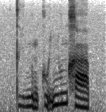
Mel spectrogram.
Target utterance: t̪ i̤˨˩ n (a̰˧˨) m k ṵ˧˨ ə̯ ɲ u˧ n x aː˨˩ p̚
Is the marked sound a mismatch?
yes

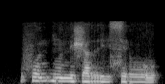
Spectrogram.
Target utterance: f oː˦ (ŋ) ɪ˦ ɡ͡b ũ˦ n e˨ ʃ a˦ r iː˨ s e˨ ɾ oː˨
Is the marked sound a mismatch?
yes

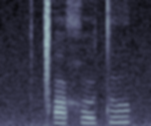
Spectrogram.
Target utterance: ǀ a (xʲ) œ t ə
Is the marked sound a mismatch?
yes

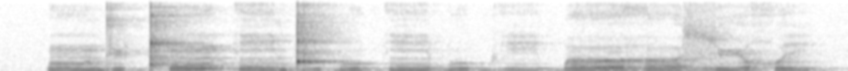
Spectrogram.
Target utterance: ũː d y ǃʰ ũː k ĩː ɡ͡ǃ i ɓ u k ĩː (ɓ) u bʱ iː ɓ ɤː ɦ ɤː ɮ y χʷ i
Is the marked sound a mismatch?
no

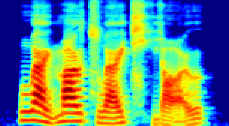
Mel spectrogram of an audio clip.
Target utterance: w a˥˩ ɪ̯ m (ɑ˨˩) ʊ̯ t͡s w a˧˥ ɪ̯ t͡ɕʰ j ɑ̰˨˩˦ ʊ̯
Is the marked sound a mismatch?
yes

